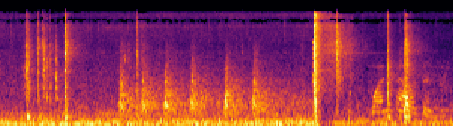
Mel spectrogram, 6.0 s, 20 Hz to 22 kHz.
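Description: FX Impact .30 PCP air rifle firing a single shot about four seconds in, a sharp crack that is the loudest sound. A few light clicks of the rifle being handled come before it, and two more clicks follow about a second after.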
